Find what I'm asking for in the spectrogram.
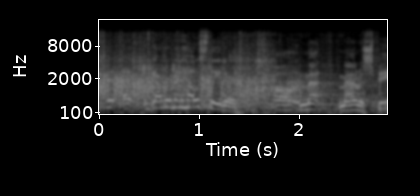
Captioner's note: some Applause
